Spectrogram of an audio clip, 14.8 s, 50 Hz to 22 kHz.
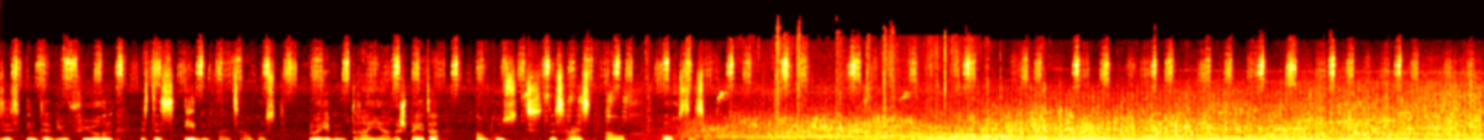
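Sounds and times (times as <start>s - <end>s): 
speech: 0.0s - 8.0s
helicopter engine roaring while delivering supplies to a mountain hut: 6.6s - 14.8s.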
